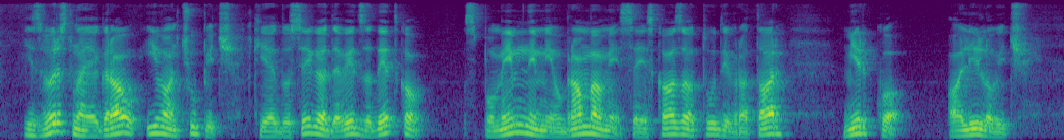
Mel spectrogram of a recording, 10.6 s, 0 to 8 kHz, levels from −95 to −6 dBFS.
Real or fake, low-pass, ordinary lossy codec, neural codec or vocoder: real; 7.2 kHz; none; none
